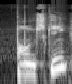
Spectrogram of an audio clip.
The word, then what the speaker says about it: pączki: Większość, choć Amerykanie mówią czasami paczki day, większość Polaków wie, że to się wymawia pączki.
